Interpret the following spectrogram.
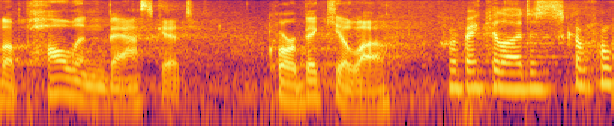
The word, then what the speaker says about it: Corbicula: Corbicula. Corbicula. Corbicula. That's the only pronunciation, right? That's correct.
